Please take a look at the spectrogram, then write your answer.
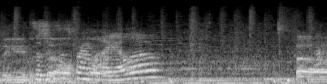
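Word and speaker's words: IELLO: game this is from iell is that how you say that uh I usually pronounce it like the color like yellow yellow okay um it's from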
